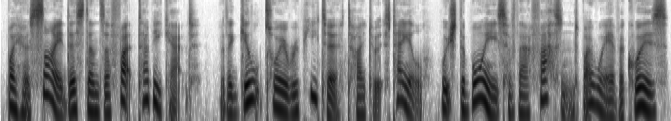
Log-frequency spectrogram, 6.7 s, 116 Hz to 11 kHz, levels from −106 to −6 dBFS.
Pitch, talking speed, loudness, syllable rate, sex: 185 Hz, 260 wpm, -20 LUFS, 5.7 syllables/s, female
